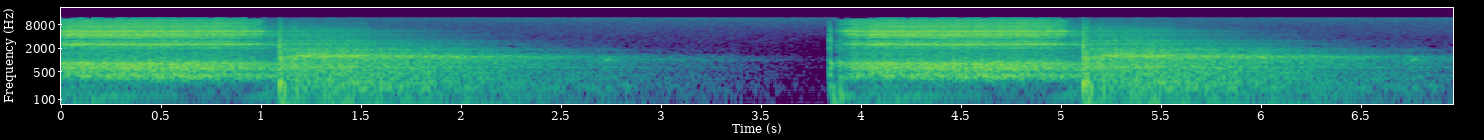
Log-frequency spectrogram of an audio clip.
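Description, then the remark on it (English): Mechanical respirator breathing sound effect, two full cycles: a loud hissing inhale, a sharp valve click, then a long exhale that fades away before a brief pause. Steady, with no talking. “They settled on just the breathing.”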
